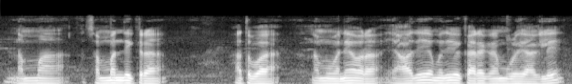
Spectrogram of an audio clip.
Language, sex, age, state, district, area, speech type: Kannada, male, 45-60, Karnataka, Davanagere, urban, spontaneous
